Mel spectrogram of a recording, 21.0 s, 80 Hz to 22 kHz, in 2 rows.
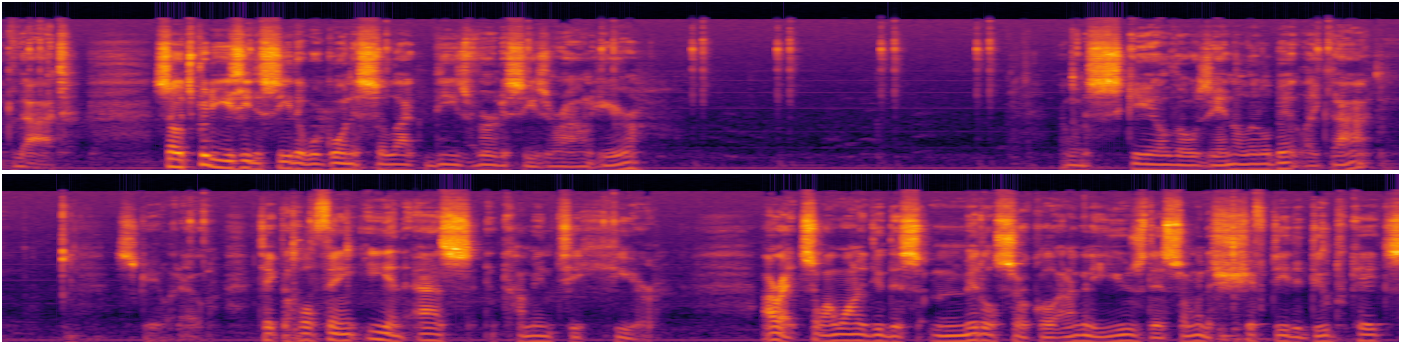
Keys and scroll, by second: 8.0 s, 10.3 a, 10.9 s, 12.6 e, 13.0 s, 19.7 shift+d, 20.4 s.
